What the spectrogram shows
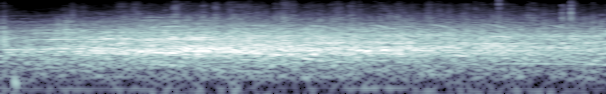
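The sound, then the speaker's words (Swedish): Steady applause fills the whole stretch, a dense wash of many hands clapping at an even level, with no voices rising above it. “En liten applåd!”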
